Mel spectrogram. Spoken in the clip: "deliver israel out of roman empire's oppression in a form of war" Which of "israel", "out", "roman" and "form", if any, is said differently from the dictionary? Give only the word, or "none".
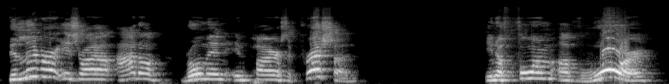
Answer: none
